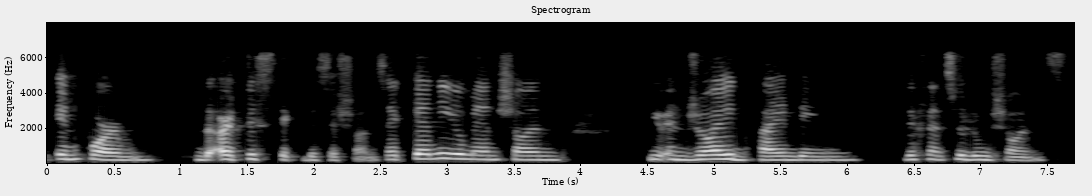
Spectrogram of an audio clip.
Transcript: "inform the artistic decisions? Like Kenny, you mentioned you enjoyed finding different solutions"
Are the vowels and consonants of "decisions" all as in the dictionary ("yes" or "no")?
no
